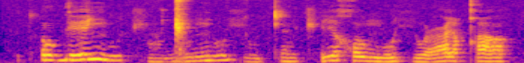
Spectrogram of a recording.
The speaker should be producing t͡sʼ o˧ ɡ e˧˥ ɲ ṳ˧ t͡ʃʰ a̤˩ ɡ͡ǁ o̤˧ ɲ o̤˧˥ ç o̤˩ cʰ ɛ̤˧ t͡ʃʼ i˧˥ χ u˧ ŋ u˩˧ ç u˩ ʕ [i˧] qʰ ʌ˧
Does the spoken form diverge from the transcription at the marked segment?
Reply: no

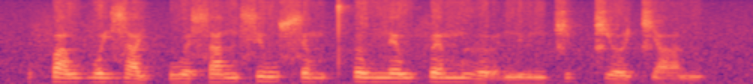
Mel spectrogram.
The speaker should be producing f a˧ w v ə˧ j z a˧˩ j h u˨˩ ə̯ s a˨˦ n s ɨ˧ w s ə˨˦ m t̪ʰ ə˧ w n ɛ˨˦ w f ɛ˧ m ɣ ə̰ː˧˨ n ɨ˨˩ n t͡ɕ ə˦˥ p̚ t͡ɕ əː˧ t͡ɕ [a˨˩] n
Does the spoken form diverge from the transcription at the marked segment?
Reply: no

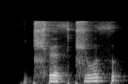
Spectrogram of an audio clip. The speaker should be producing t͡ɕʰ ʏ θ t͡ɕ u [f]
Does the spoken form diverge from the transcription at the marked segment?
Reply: yes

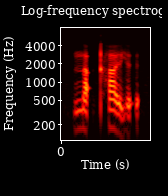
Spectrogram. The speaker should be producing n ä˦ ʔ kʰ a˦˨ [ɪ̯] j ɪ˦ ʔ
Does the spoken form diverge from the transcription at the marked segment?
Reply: no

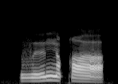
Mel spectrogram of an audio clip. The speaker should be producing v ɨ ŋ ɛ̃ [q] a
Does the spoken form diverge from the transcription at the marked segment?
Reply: no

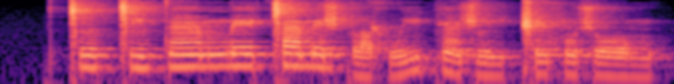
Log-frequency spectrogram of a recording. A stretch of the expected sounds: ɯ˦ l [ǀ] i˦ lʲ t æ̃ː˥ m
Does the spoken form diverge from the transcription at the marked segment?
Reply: no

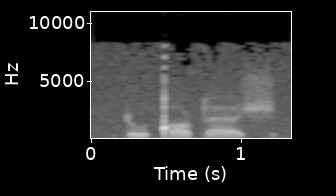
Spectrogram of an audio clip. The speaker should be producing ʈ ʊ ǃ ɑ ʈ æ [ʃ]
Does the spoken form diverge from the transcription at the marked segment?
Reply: no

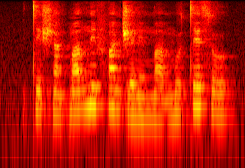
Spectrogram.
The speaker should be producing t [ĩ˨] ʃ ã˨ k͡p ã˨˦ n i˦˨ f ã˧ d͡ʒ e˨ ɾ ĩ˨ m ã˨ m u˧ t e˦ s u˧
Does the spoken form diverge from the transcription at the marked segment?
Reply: yes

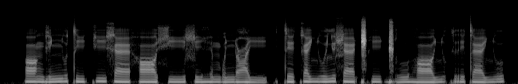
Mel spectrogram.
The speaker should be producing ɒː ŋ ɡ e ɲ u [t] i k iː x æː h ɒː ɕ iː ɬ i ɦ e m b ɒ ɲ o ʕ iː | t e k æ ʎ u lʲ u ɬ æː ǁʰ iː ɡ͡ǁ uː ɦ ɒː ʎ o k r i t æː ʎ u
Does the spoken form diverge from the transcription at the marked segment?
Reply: no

